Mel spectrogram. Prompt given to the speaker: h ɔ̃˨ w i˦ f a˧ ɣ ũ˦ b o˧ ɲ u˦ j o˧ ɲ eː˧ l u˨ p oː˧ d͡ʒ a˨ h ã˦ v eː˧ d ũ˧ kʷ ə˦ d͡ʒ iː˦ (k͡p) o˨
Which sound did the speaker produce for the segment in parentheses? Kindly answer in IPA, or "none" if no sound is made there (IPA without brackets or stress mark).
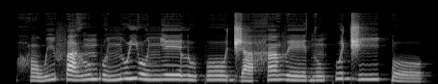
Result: k͡p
